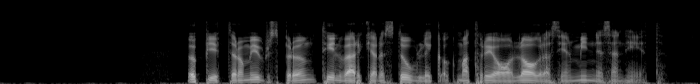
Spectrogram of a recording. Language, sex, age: Swedish, male, 34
